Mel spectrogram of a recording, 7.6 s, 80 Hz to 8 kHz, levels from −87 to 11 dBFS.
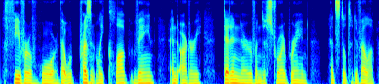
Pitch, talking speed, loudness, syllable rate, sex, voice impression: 115 Hz, 160 wpm, -22 LUFS, 4.7 syllables/s, male, masculine, adult-like, slightly relaxed, slightly weak, soft, slightly fluent, slightly raspy, cool, refreshing, calm, friendly, reassuring, kind, modest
